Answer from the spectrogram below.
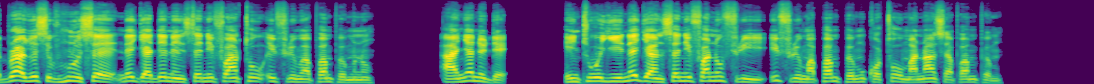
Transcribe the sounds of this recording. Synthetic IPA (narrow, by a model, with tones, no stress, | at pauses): ɛ˨bɾa˦˨jo˦sɛ˨fɦũ˦˨sɛ˦nɛ̃˦d͡ʑa˨dɪ˦nɪ̃˨n̩˨sɛ˦nĩ˦fa˦tʰʊ˦ʔe˦fi˨ɾe˨m˨a˨pʰã˦mpʰɛ̃˨mnʊ̃˦ | a˨ɲɛ̃˦nʊ̃˨dɛ˨ | ɛ˨n̩˨tʰi˨wɔ˨ji˨nɛ̃˦d͡ʑa˨n̩˨sɛ˦nĩ˦fa˦nʊ̃˦fi˨ɾi˨e˦fɾe˨ma˨pã˦m˦pʰɛ̃˨˦mkʰɔ˨tʰʊ˦˨mã˨nã˦sɪ˨a˨pʰã˦mpʰɛ̃˨m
